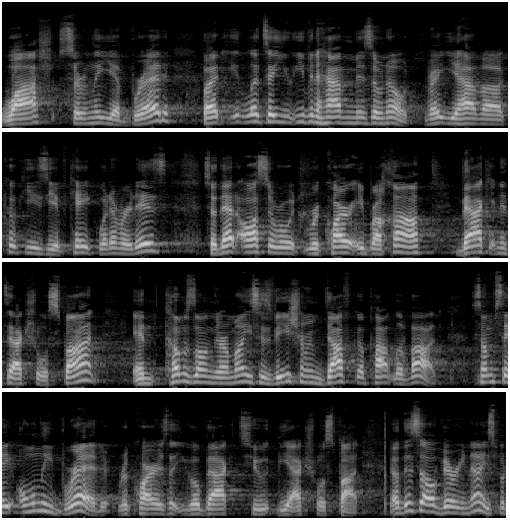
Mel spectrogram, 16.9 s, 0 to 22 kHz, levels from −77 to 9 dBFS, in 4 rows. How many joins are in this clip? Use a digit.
0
